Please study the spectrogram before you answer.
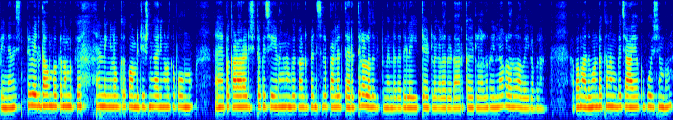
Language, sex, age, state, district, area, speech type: Malayalam, female, 60+, Kerala, Kozhikode, urban, spontaneous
